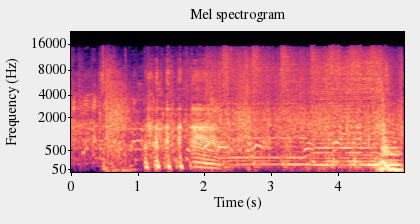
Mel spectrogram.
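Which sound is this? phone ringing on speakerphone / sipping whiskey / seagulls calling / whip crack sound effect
whip crack sound effect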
